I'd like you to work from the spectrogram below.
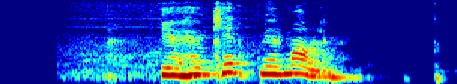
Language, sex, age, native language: Icelandic, female, 40-49, Icelandic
